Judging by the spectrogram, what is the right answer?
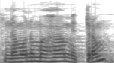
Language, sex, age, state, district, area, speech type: Sanskrit, male, 18-30, Maharashtra, Satara, rural, spontaneous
